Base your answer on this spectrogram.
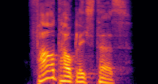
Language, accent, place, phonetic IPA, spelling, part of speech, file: German, Germany, Berlin, [ˈfaːɐ̯ˌtaʊ̯klɪçstəs], fahrtauglichstes, adjective, De-fahrtauglichstes.ogg
- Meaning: strong/mixed nominative/accusative neuter singular superlative degree of fahrtauglich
